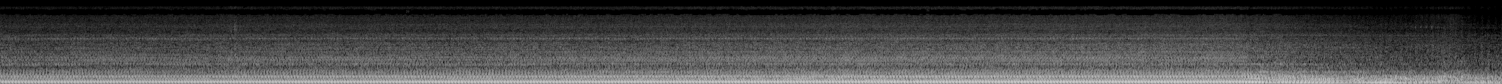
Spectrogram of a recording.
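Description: A Philking 10000STRA diesel silent generator running at a house, a loud, steady close-up hum with strong low tonal drone that shifts and drops near the end.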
